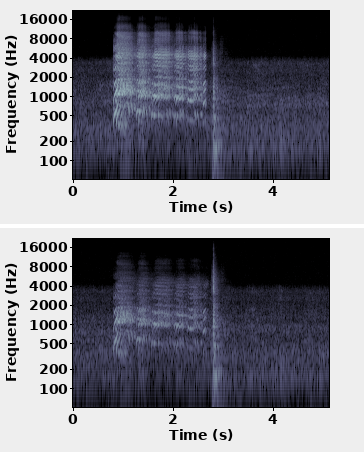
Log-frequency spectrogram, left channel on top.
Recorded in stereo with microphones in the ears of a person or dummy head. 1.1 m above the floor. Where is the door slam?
20° right (ahead or behind), 1.1 m.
